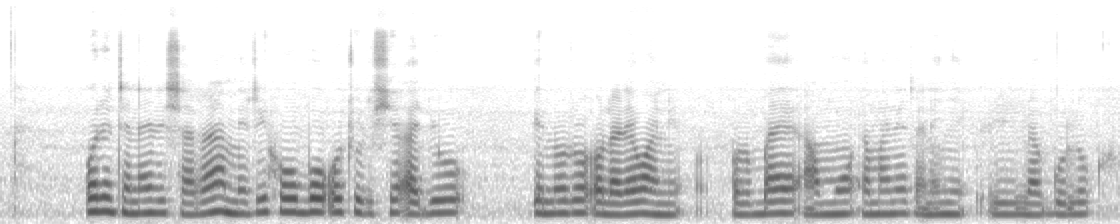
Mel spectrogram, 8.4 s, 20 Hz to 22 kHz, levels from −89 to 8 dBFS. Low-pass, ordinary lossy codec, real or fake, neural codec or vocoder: 19.8 kHz; none; fake; autoencoder, 48 kHz, 128 numbers a frame, DAC-VAE, trained on Japanese speech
